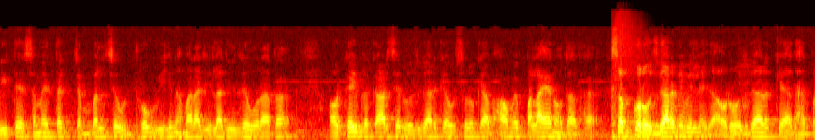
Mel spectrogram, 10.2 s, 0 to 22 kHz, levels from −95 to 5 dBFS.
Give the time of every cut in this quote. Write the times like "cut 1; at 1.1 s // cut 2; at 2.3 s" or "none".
cut 1; at 7.6 s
